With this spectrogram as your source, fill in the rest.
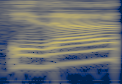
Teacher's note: ذال پہ جو مد ہے اس کو مد جائز کہتے ہیں، یعنی مد منفصل بھی کہا جاتا ہے۔ 2 سے 3 الف کے برابر اس مد کو لمبا کر کے پڑھا جاتا ہے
